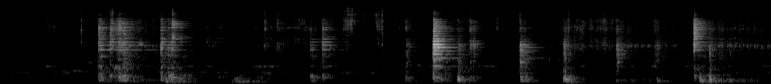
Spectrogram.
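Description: Kitchen knife and garlic cloves clinking against a stainless steel plate as cloves are cut in half and peeled: several sharp metallic clinks with a short ring, the loudest about four seconds in.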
